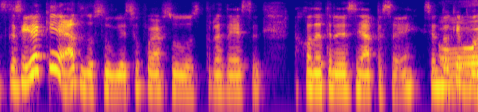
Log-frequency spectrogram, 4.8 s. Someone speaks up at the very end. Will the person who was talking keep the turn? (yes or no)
no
